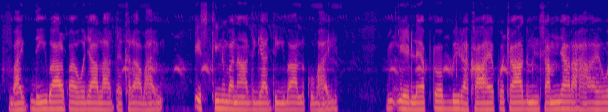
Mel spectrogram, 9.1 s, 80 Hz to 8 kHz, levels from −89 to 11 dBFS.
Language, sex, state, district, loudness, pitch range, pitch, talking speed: Hindi, male, Chhattisgarh, Kabirdham, -29 LUFS, 130-140 Hz, 130 Hz, 150 wpm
